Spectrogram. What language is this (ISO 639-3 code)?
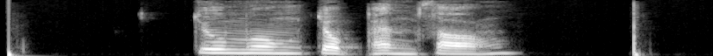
tha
